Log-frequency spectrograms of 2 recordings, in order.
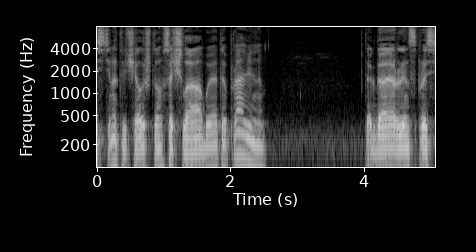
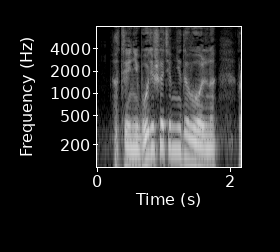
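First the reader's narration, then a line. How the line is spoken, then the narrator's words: Happy question. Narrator (Russian): радостно спросил Эрленд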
